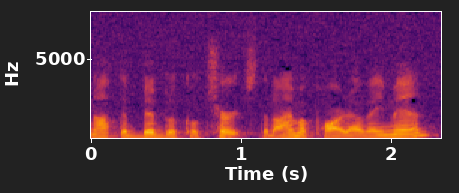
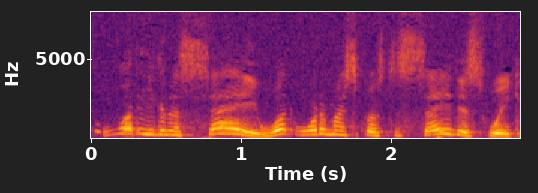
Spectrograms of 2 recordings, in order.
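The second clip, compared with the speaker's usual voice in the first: pleading with the Lord; 10 semitones higher, 3 dB louder than usual. Retold or imitated. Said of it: "you go to the Word and you say".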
